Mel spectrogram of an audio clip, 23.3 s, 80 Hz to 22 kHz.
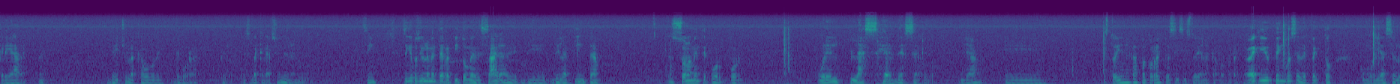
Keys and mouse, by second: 0.4-4.2 drag, 4.6-6.5 drag, 13.2 b, 14.7 Escape, 16.6 click, 18.5 l, 19.9 click, 21.5 e, 23.0 e.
